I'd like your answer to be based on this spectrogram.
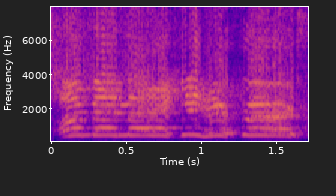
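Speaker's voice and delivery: high, loud desperate call; shouting for a medic. Real, not acted. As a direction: yell urgently for help. Calling medic in game.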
